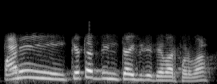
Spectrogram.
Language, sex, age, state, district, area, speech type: Odia, male, 45-60, Odisha, Kalahandi, rural, conversation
